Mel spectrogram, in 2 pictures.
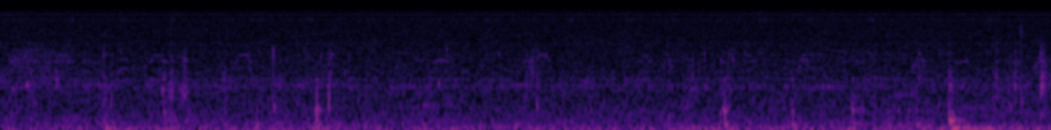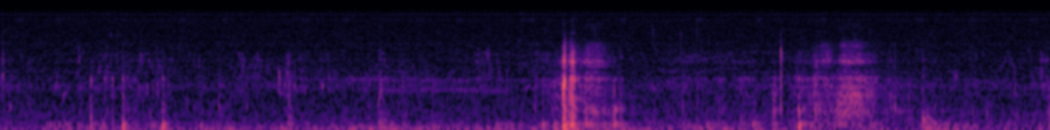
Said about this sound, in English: She's rowing.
